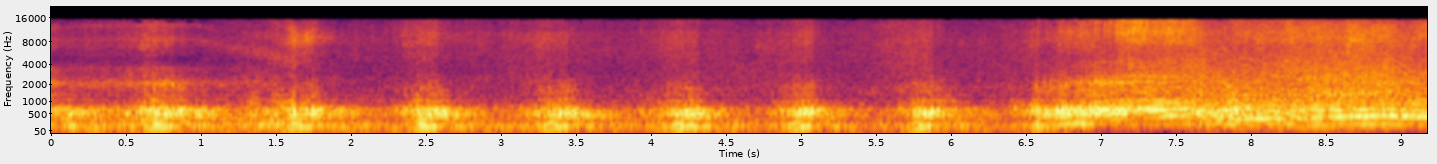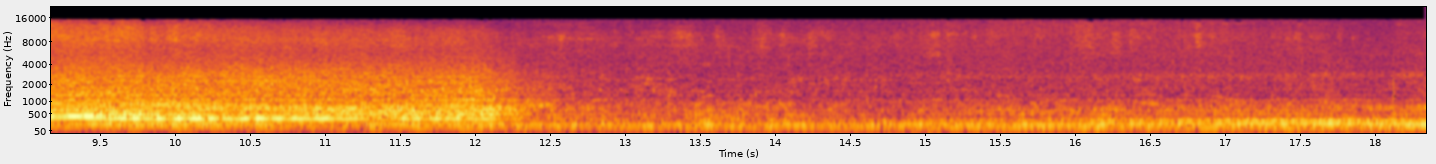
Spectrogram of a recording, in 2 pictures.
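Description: Car engine revved hard in short bursts, about one a second, then held at full throttle with a rising pitch and a loud hiss and steady squeal that cut off sharply about twelve seconds in. A quieter engine runs after that.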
